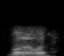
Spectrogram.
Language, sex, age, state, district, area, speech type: Marathi, male, 18-30, Maharashtra, Raigad, rural, conversation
